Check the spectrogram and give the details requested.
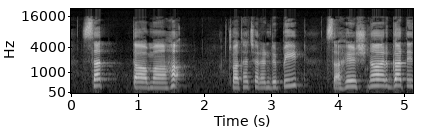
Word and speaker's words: सत्तमः: त म में अ की मात्रा, इसलिए विसर्ग को पढ़ेंगे ह, सत्तमः।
